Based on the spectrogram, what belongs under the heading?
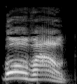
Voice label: emphatic go, survivor voice; source engine; left 4 dead 2; namvet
